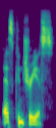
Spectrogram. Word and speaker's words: Escontrias: Klein bomb I uh escontrias hi did I say it right no to say it again escontrias contas the accent on the three and uh commissioner skba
